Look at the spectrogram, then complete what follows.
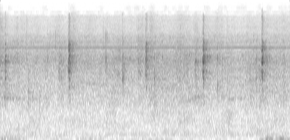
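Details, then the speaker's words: Wall clock with newly replaced quartz movement, battery just installed; sharp light even ticks over room noise, kept correct time afterward; normal quartz clock ticking. "It goes this way. I hear it ticking. I hear it ticking."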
